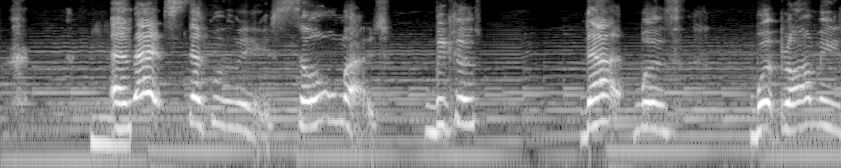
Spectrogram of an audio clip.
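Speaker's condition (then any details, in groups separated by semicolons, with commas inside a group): Cerebral palsy, mild; affects only mouth, lifelong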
